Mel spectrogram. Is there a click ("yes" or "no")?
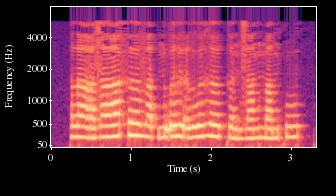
no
